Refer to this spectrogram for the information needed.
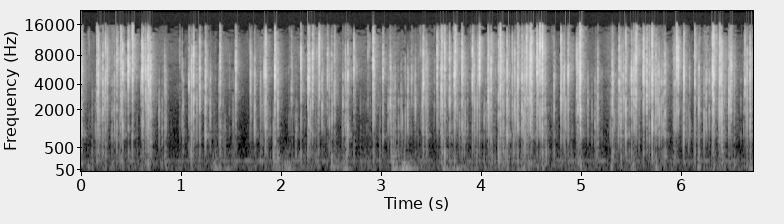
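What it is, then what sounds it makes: Foil plastic pouch being crinkled. A small silver and clear foil pouch with a sponge inside is crinkled and scratched with long nails. The result is a rapid, continuous stream of sharp, bright crackles and crinkles with almost no low end, each snap cutting off instantly.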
